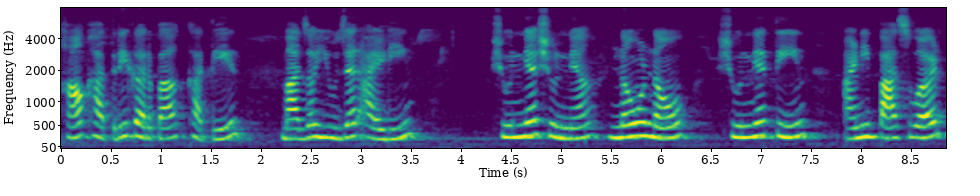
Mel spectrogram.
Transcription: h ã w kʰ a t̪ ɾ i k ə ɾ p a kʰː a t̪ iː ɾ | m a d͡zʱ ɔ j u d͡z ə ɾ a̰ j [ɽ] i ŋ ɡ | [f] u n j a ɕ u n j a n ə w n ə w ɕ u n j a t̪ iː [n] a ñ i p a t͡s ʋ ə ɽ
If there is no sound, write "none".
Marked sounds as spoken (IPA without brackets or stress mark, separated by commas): ɽ, ɕ, n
